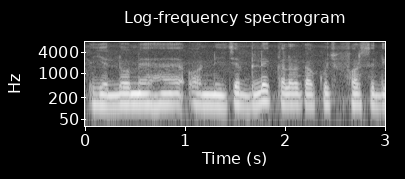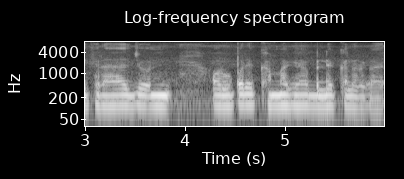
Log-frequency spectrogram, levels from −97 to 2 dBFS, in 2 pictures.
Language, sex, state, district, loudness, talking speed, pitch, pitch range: Hindi, male, Bihar, West Champaran, -16 LUFS, 240 wpm, 125 Hz, 120-130 Hz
